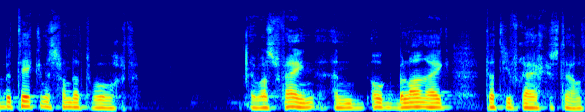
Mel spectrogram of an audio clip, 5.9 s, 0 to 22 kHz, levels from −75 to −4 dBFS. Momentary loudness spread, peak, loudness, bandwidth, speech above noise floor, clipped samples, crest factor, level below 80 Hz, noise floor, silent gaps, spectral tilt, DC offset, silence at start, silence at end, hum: 10 LU; -8 dBFS; -26 LUFS; 15.5 kHz; 45 dB; under 0.1%; 18 dB; -64 dBFS; -70 dBFS; none; -7 dB/octave; under 0.1%; 0 s; 0 s; none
